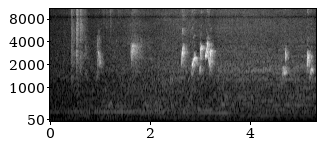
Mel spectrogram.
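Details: Red-whiskered bulbul song for rousing caged birds in the morning: a few soft chirps, then a quick run of bright warbled notes, with steady low background noise throughout.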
